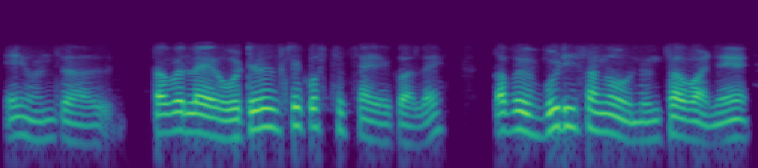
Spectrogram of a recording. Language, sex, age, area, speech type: Nepali, male, 18-30, rural, conversation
